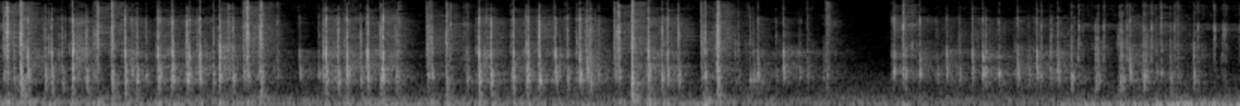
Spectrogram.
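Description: Fingertips type continuously on a backlit plastic Corsair mechanical RGB keyboard, producing a rapid, steady stream of short, bright clicks and clacks with a faint low thump beneath. The typing briefly slows and nearly pauses just before the six-second mark, then resumes at the same pace.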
